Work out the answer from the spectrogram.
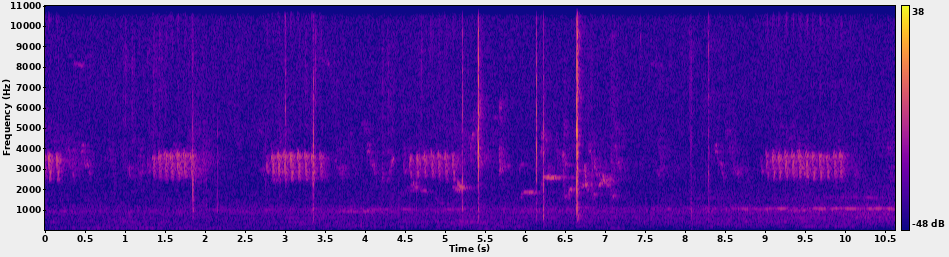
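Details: European greenfinch male perched atop a spruce, producing distant rattled trills in short bursts with pauses, mixed with sharp clicks and a few brief chirps over a low rumbling background.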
